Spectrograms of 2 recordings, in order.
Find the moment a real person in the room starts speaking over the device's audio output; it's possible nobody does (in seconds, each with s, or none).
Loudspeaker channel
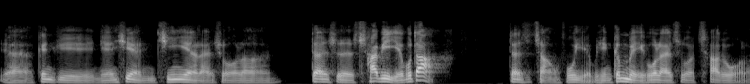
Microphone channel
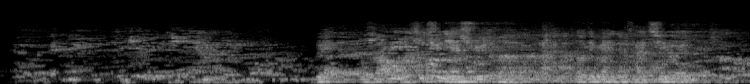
3.1 s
